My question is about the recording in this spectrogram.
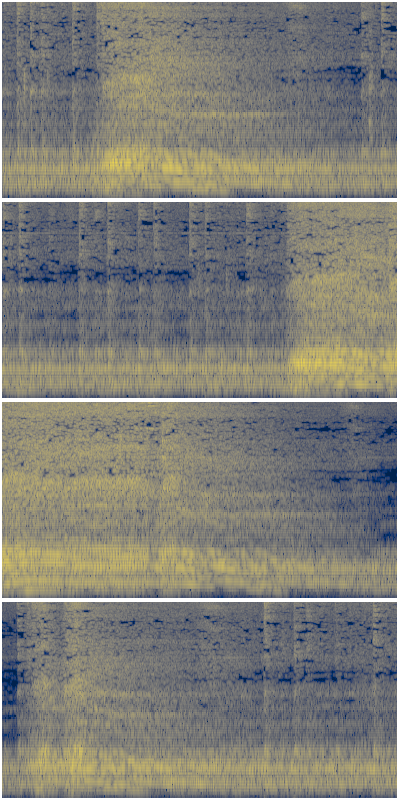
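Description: Two-stroke chainsaw engine running at idle and revved three times, about a second in, for a longer spell near the middle, and briefly near the end, the pitch falling back to idle after each rev.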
